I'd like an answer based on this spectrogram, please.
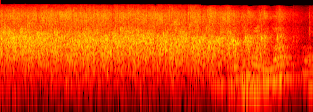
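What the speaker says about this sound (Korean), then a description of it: "큰 박수로" Loud, dense audience applause for a guest lecturer at a university industry-academia special lecture, steady throughout and thinning slightly at the end as a voice begins to speak.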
